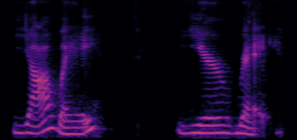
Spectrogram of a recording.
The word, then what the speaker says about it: Yahweh Yireh: Now, a lot of us know this name as Jehovah Jireh, but in the Hebrew, it's actually Yahweh Yireh, I believe is how you say it. Yahweh Yireh, okay?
